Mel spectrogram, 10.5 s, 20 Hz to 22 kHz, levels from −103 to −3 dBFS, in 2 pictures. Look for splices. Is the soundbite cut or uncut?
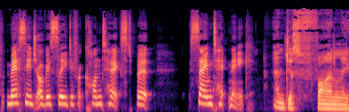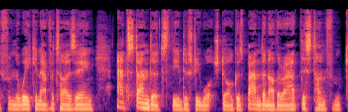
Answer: uncut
